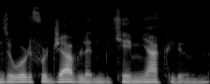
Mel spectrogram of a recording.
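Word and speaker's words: iaculum: In Latin, the word for javelin became yaklum, spelled I A C U L U M before the appearance of the letter J, pronounced like a Y.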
